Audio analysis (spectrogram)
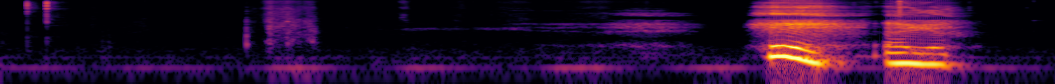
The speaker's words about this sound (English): I'm yawning right now.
